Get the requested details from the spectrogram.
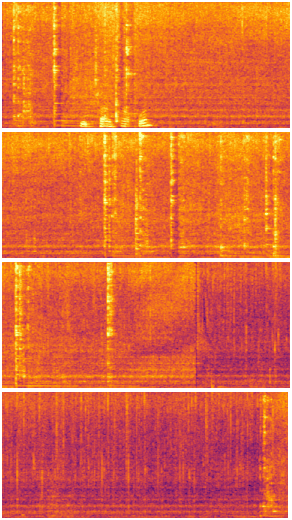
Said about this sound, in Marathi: आता आपण आलं लसूणची पेस्ट टाकून देऊया आणि लगेचच टोमॅटो टाकून देऊया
